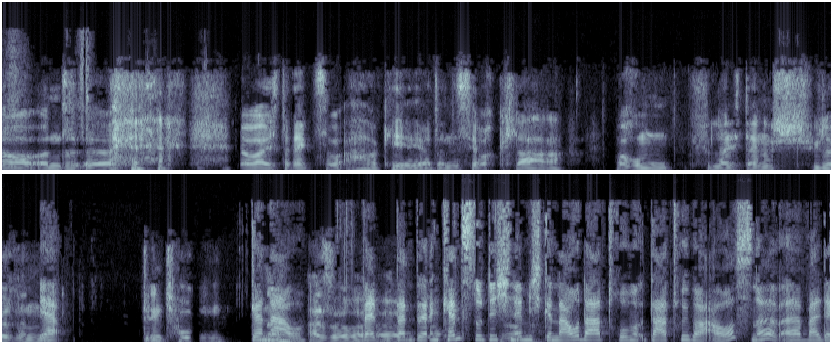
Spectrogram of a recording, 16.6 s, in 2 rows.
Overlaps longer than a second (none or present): none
